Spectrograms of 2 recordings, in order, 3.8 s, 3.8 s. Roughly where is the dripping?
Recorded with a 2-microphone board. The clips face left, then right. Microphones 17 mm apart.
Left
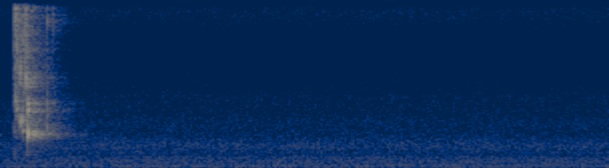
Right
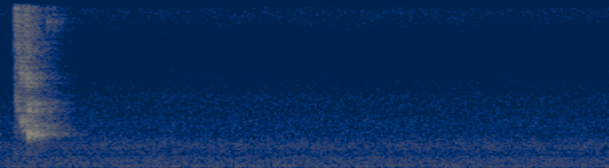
Left.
